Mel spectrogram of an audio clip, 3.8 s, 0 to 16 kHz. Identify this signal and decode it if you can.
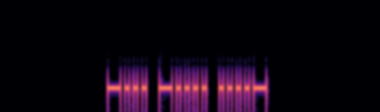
Morse code, heard as a keyed tone, about 28 wpm, 700 Hz. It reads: B64
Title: All Cut Numbers - 3-Digit 28wpm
